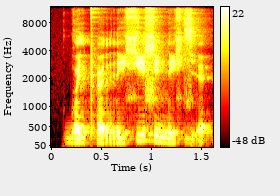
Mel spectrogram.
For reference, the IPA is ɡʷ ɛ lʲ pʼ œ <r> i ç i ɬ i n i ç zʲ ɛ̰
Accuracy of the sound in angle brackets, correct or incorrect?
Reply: correct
